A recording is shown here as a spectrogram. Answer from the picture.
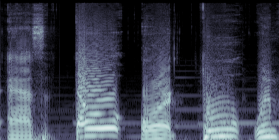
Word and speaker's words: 都: When it is used as an adverb, this character is pronounced as do, which means both, all, even, or already. When used as a noun, this character is pronounced as du, which means capital city or metropolitan city.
